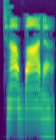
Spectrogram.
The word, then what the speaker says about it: Ciabatta: Ciabatta, Italian pronunciation, tabata, literally, slipper, is an Italian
